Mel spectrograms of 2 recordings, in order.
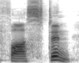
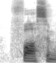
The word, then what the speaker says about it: fasten: fasten the seat belts it's not fast in it is fastened what is it fasten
